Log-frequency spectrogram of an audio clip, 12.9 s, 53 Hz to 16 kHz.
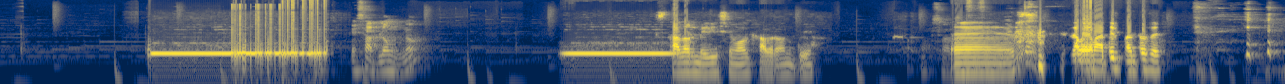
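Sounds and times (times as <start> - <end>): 
phone ringback tone over speakerphone: 1.5 - 3.3, 5.6 - 6.8
speech: 3.6 - 4.4, 6.8 - 8.2, 9.4 - 11.8
laughter: 9.6 - 11.2, 12.0 - 12.8.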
